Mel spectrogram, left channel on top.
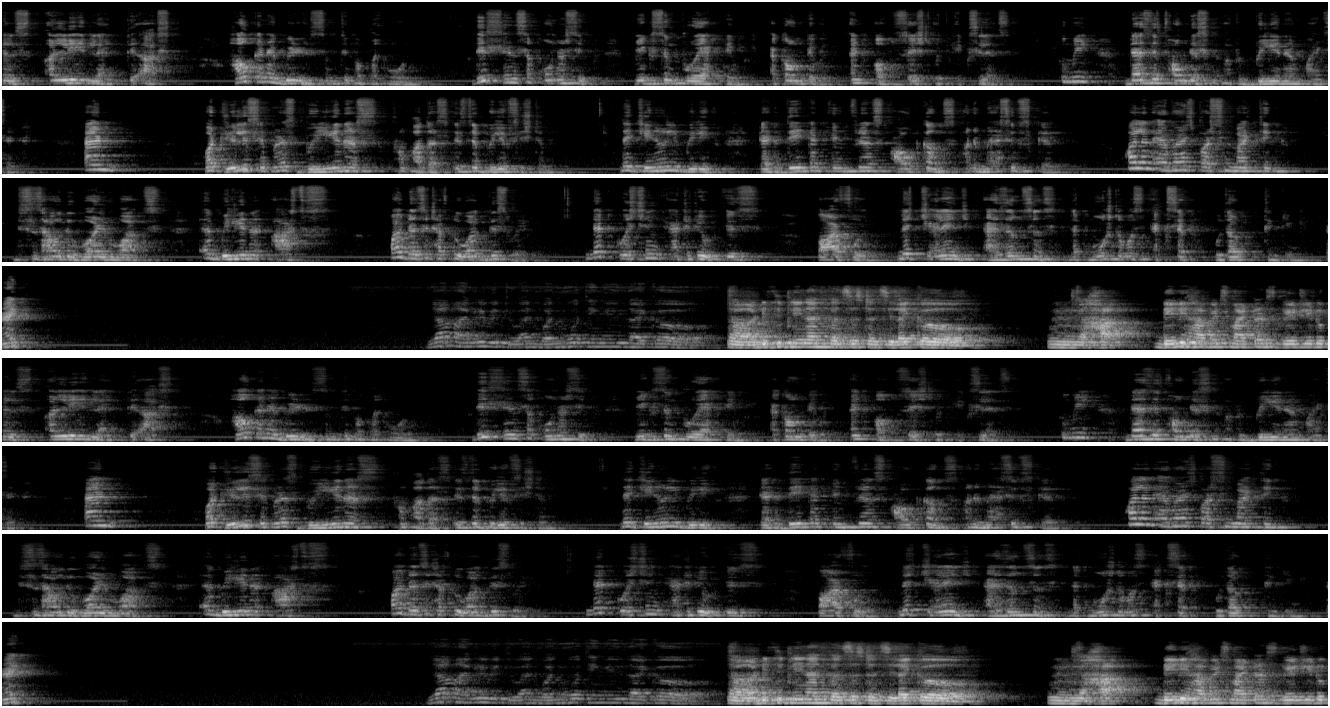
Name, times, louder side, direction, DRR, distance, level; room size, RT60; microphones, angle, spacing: voice 1, 0.0-1.7 2.3-4.2 4.7-5.9 6.3-10.1 10.6-13.4 14.1-14.4 15.3-18.8 19.4-23.8 24.5-26.1 26.6-29.8 30.4-31.8 32.4-34.1 34.7-40.0, left 2 dB, 80° left, 3 dB, 1.3 m, -28 dB
voice 2, 44.0-46.8 47.0-49.5 50.2-50.9 51.3-53.0, equal, 20° left, -3 dB, 2.7 m, -20 dB
20.0 x 20.0 x 2.2 m, 0.92 s
head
